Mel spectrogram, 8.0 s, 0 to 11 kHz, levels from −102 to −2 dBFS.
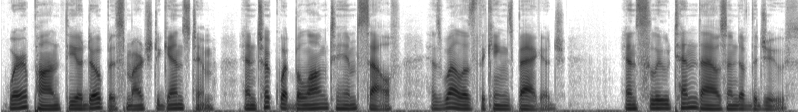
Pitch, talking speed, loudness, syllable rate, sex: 110 Hz, 180 wpm, -19 LUFS, 5.3 syllables/s, male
